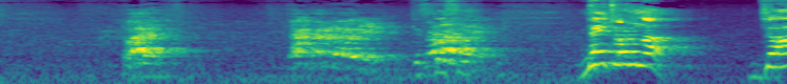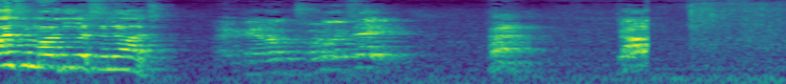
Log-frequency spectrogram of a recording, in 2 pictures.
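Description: A young man speaks angrily up close.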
